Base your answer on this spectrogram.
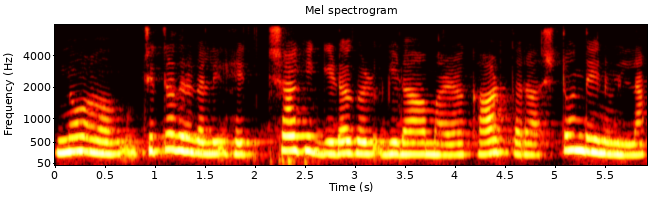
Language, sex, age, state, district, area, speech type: Kannada, female, 18-30, Karnataka, Chitradurga, rural, spontaneous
